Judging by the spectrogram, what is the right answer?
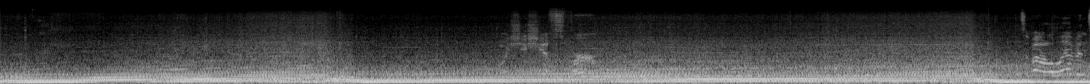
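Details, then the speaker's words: OBS Ford F250 460 EFI on big mud tires, rolling 0-60 run before throttle body upgrade, overdrive off, timing verified at 10°: revs climb through two upshifts, exhaust note flattening after each; feels down on power, cause uncertain. "because this thing just doesn't seem like it has the power that it should it does have big old mud tires on it"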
